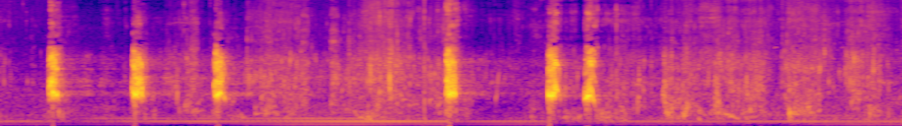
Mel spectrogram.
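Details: Australian Cattle Dog and Pembroke Welsh Corgi at swim time in a pond; loud, abrupt barks at uneven intervals, about seven in nine seconds, with soft splashing and a low steady hum between.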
